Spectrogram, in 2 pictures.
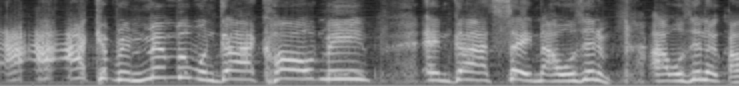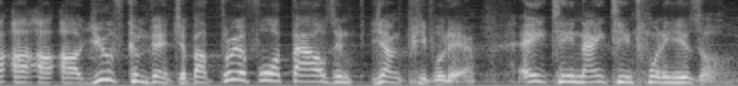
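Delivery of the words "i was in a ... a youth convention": normal talking voice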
